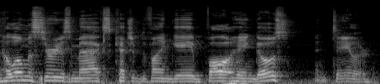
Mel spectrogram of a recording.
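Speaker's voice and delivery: ordinary talk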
